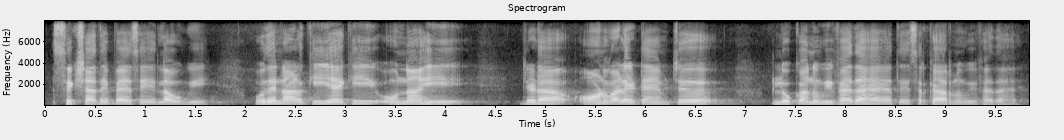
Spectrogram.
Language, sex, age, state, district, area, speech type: Punjabi, male, 45-60, Punjab, Fatehgarh Sahib, urban, spontaneous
